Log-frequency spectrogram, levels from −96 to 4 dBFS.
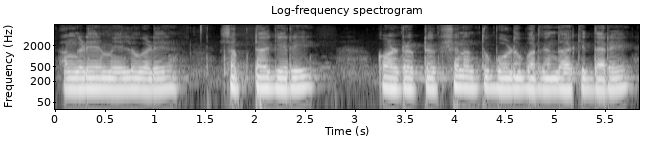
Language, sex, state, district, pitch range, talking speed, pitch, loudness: Kannada, male, Karnataka, Bidar, 120-125 Hz, 80 wpm, 120 Hz, -14 LUFS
